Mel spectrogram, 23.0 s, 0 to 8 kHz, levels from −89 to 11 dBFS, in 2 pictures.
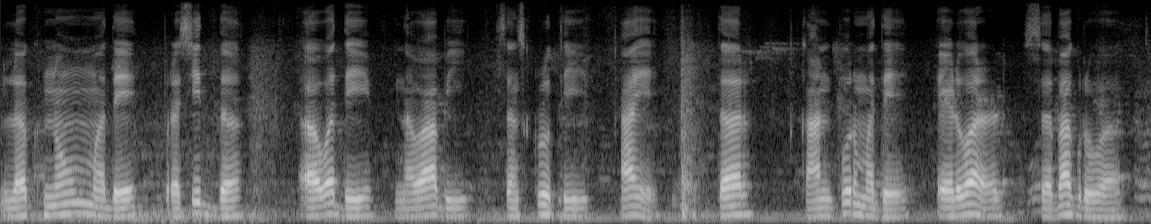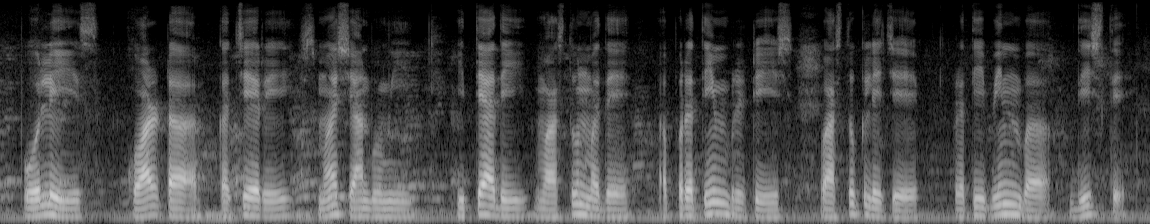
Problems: constant background noise, continuous background conversations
